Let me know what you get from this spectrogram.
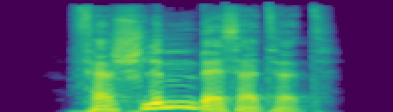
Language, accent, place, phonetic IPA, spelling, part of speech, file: German, Germany, Berlin, [fɛɐ̯ˈʃlɪmˌbɛsɐtət], verschlimmbessertet, verb, De-verschlimmbessertet.ogg
- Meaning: inflection of verschlimmbessern: 1. second-person plural preterite 2. second-person plural subjunctive II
